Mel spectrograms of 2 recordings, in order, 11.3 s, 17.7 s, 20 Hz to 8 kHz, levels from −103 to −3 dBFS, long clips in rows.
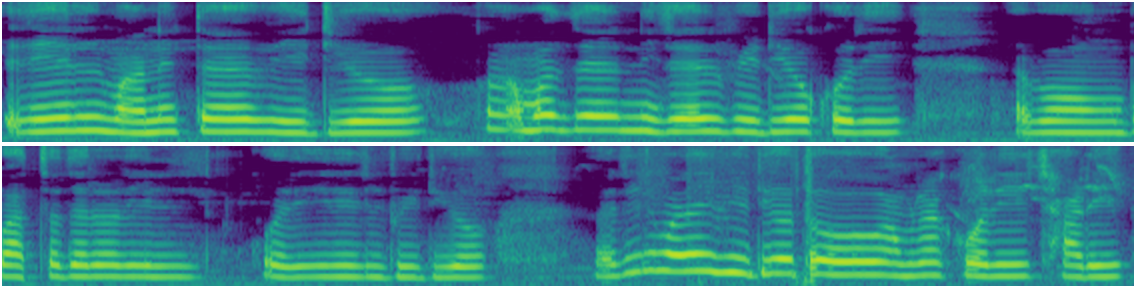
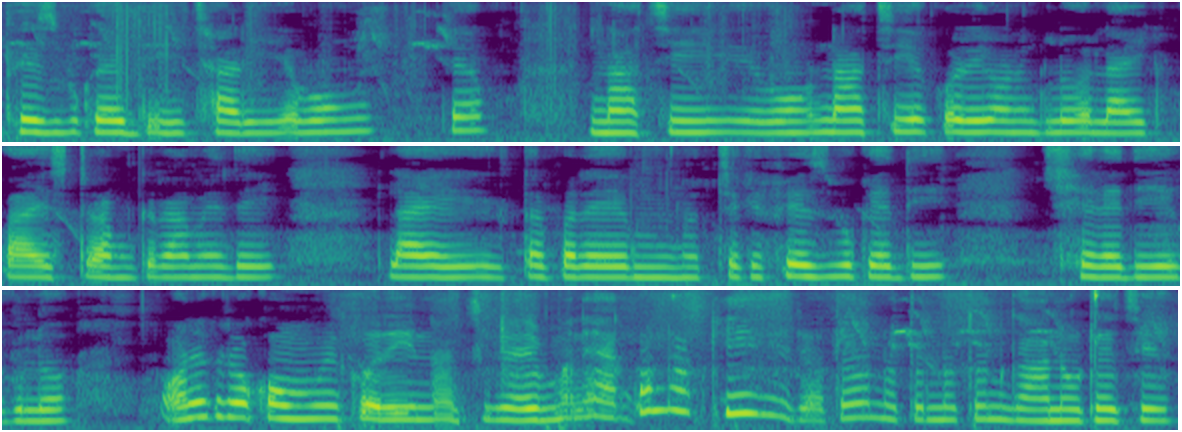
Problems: constant background noise, background conversations at intervals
